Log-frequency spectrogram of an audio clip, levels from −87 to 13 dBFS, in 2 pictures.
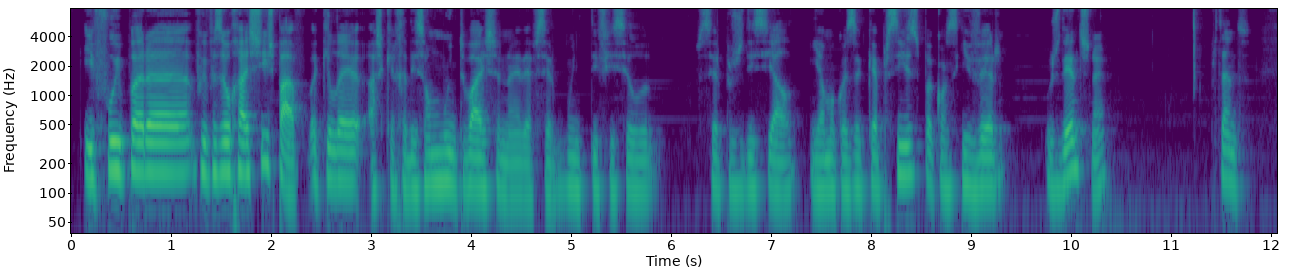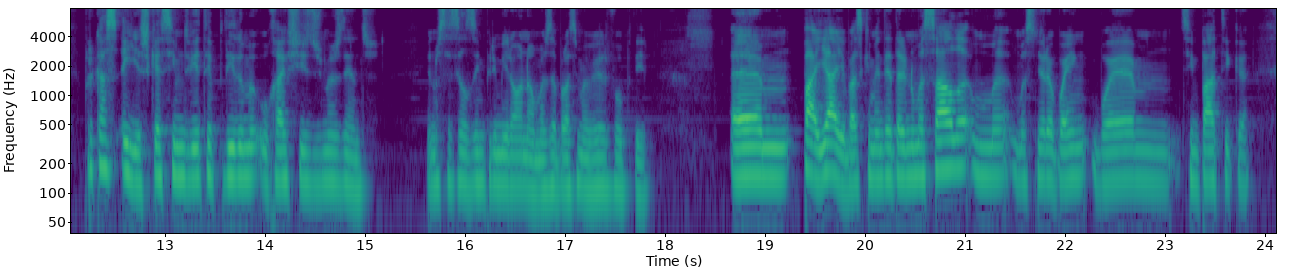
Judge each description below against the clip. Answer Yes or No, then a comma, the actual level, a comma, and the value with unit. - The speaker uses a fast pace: Yes, fast, 200 wpm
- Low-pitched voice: Yes, low, 130 Hz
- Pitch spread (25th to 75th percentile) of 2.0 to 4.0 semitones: No, average, 4.4 semitones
